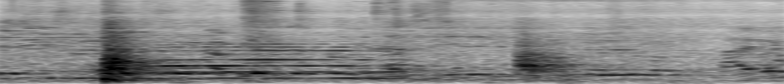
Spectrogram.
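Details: Large, strong bull being prepared for Qurbani sacrifice: a drawn-out, low, harmonic lowing lasting about a second and a half, amid a crowd of people talking and general noise.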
